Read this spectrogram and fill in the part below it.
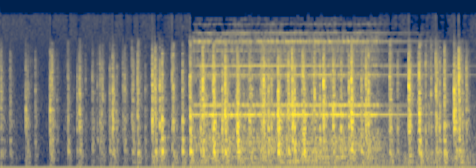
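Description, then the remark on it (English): A telephone rings in one sustained, fairly loud electronic burst over a steady patter of keyboard typing by a woman working at her computer, which starts alone and keeps clicking throughout. “If you're there, please pick up the phone.”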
